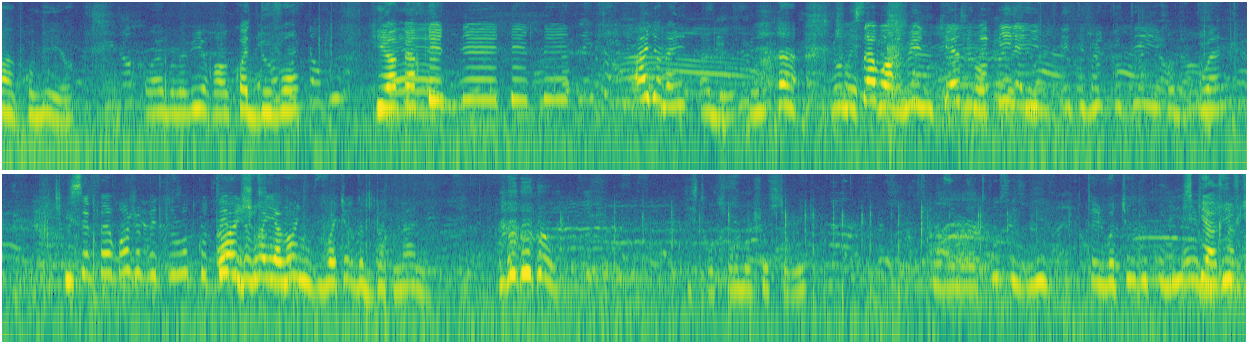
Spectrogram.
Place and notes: Mont-Saint-Guibert, Belgique - Soapbox race
Soapbox race in Mont-St-Guibert, the very beginning of the race.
